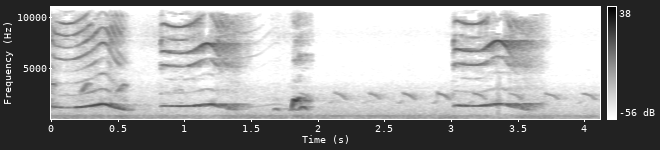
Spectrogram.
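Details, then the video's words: Asian koel calling the flock, giving drawn-out whistled notes that rise then drop, separated by pauses, with a faint run of short quiet notes in the gap and a constant low hum. "Tiếng chim tu hú gọi bầy"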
